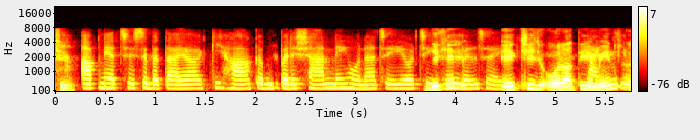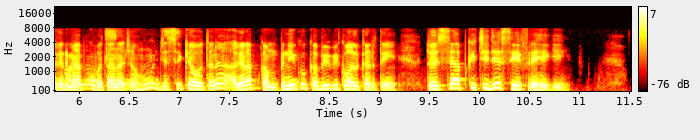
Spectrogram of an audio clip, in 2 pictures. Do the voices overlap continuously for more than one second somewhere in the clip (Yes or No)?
Yes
